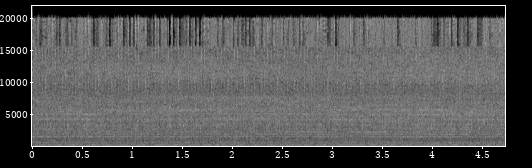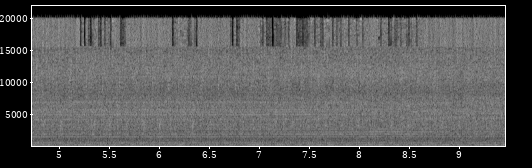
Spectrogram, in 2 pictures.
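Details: Fiat Coupé 20V Turbo: steady idle with an uneven, loose pulsing underneath at about ninety beats a minute; abnormal engine noise at idle, cause unclear.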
